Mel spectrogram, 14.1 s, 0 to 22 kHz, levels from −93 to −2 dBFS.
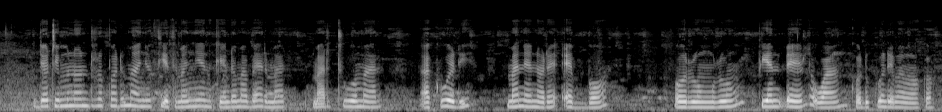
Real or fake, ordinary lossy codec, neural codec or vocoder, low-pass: real; none; none; 10.8 kHz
